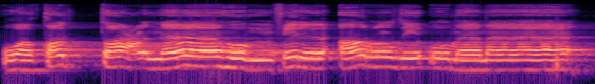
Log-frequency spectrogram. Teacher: دو زبر پر جب وقف کرتے ہیں تو ایک زبر کے ساتھ الف پڑھتے ہیں · قاف اور طا دونوں حروف مستعلیہ میں سے پر پڑھیں گے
